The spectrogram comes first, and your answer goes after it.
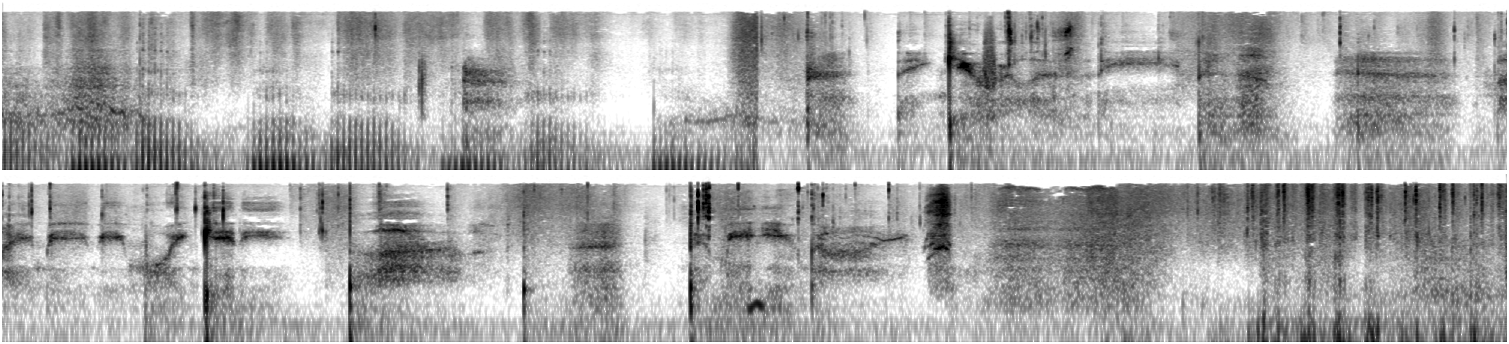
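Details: Bengal cat purring indoors, a low rhythmic rumble in steady pulses, strongest in the first five seconds, then fainter beneath a soft whispering human voice and small handling noises.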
